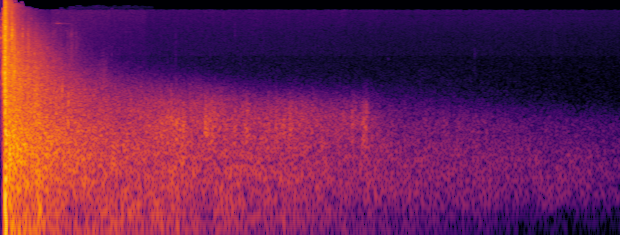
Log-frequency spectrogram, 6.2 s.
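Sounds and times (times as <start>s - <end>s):
FN2000 rifle muzzle blast: 0.0s - 3.9s.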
